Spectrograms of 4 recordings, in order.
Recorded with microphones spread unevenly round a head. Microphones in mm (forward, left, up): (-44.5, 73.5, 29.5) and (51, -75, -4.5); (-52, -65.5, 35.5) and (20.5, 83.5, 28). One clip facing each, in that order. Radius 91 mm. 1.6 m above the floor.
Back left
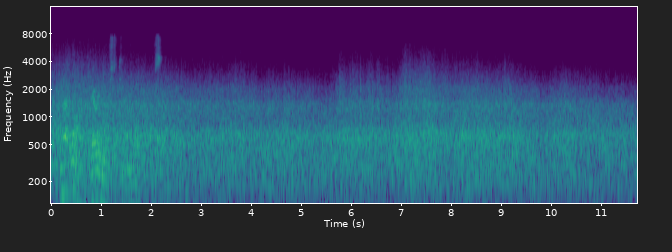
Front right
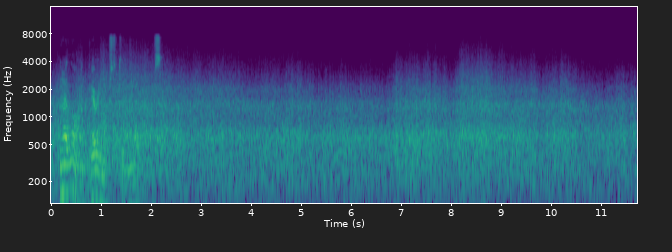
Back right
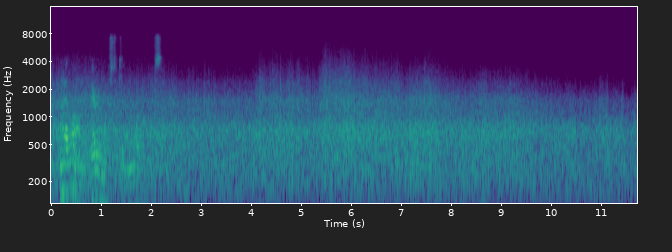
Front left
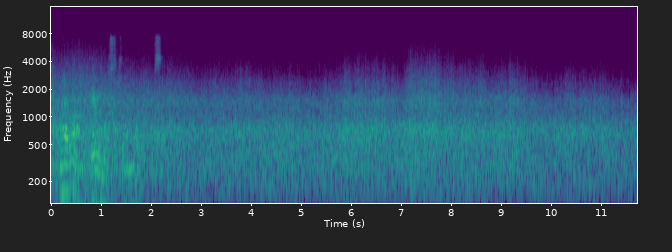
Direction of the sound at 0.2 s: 30° right.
